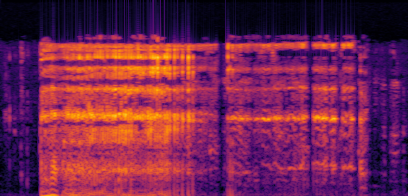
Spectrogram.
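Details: One long, loud, voiced belch followed by a second, choppier one; plain burping.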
